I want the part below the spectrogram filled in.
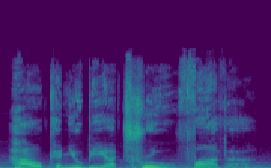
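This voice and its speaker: A cartoonish character voice speaks at a fairly slow pace over clear background noise. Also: man, very deep, low pitch for a man. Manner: measured, formal, persuasive.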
